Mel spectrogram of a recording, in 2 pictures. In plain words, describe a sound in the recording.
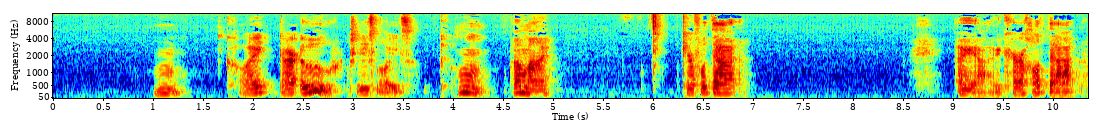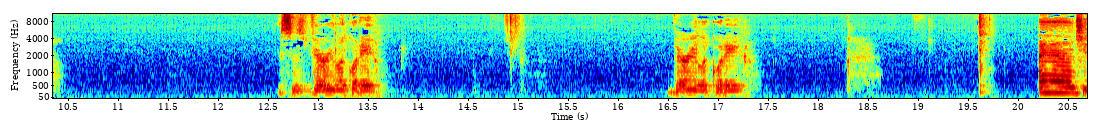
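A middle-aged woman talks calmly and close by, in short bursts with pauses.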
